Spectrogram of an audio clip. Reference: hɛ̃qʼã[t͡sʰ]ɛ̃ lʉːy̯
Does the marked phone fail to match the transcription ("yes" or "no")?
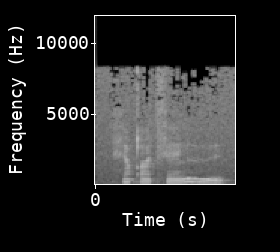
no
